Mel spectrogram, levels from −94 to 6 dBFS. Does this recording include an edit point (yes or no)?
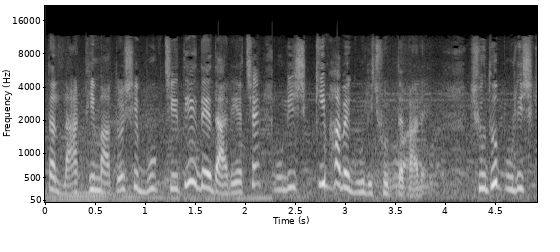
yes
